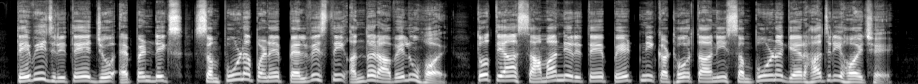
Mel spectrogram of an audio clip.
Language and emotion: Gujarati, neutral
